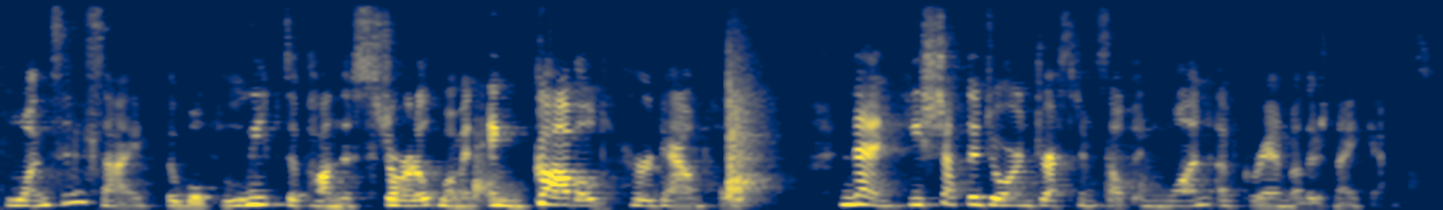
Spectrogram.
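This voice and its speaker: A woman teacher reading a storybook aloud to students in an expressive, instructive way. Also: medium pitch, unhurried, background noise.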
